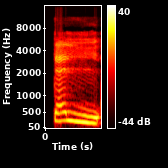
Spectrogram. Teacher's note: أنتقل من فتحة التاء إلى إسكان اللام القمرية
